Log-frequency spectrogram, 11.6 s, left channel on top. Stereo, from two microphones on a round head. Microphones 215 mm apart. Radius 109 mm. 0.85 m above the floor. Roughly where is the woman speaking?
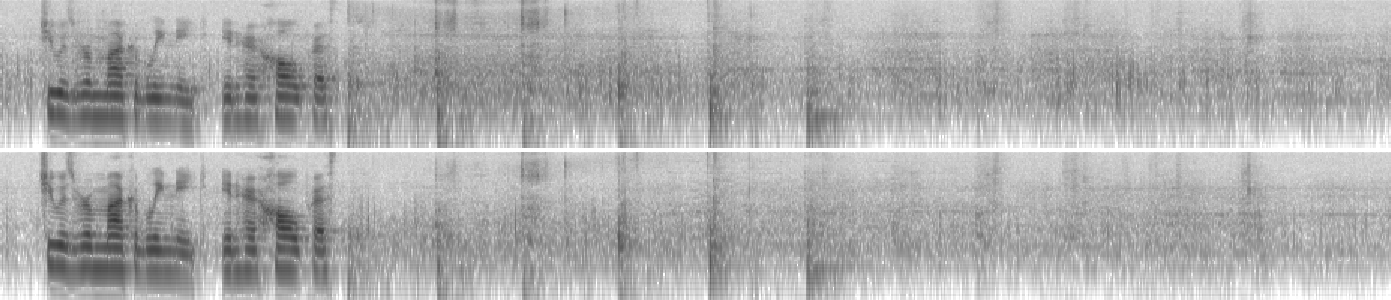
Right.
